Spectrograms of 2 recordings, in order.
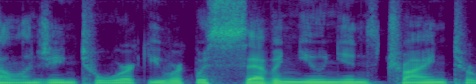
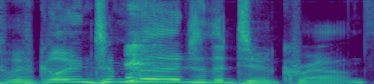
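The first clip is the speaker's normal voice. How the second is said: very high, swooping, put-on old-fashioned posh British accent; 11 semitones higher than usual. Speaker returns to a running bit, old British voice. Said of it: "we're going the old British voice".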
